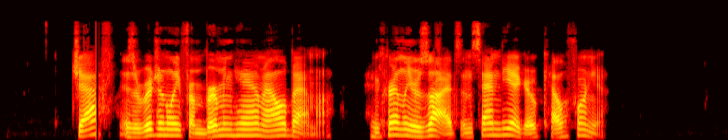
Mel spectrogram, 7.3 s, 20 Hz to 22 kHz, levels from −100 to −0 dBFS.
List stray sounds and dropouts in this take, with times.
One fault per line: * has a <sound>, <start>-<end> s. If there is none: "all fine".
* has a dropout, 1.0-1.0 s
